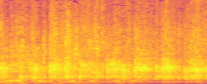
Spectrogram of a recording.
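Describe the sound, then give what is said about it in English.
A crowd applauds steadily for God and the angels, dense overlapping claps forming a continuous wash of sound at fairly even loudness throughout, with faint voices mixed beneath. “I think you should clap for God for angels.”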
